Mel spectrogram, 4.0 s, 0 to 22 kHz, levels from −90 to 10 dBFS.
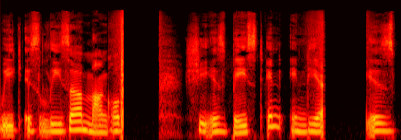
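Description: At 1.08 s the speech breaks up in a wireless microphone squelch dropout: the FM radio link weakens, hiss swells, then the receiver's squelch gates the output to near silence for about 0.37 s before the signal recovers at 1.66 s. The same happens from 3.01 to 3.78 s, with a 0.44 s mute. The rising static before each hole sets this apart from a digital packet dropout, which cuts out abruptly.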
